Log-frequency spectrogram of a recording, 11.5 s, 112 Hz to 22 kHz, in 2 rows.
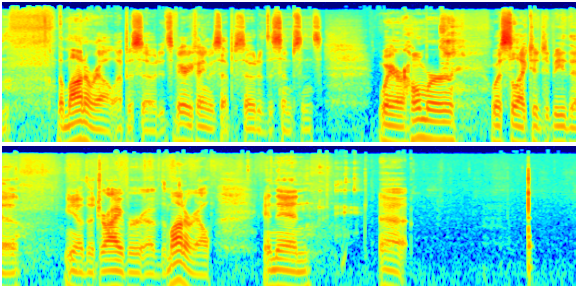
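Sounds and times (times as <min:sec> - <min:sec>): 
speech: 0:00.6 - 0:09.9
person burping after a drink: 0:04.4 - 0:04.6.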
